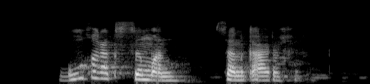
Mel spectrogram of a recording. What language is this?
Abkhazian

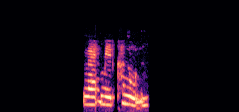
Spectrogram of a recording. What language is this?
Thai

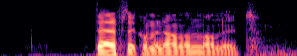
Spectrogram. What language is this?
Swedish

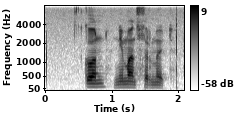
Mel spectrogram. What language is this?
Afrikaans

